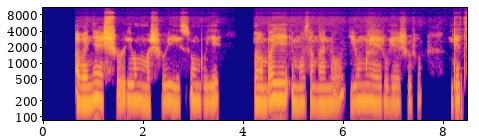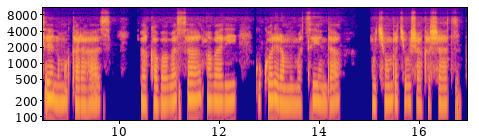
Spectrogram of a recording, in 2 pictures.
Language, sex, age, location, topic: Kinyarwanda, female, 18-24, Nyagatare, education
